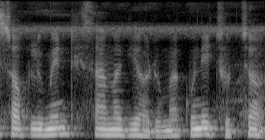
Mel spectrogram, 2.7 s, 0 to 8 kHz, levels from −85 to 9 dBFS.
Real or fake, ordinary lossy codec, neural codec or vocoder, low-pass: real; none; none; none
